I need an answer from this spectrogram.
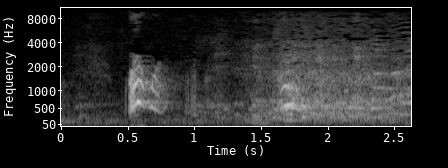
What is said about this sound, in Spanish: ¿Ahí me pueden sacar este perro de acá? ¡Qué pesado! ¿Qué hace este perro? ¡Qué molesto!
